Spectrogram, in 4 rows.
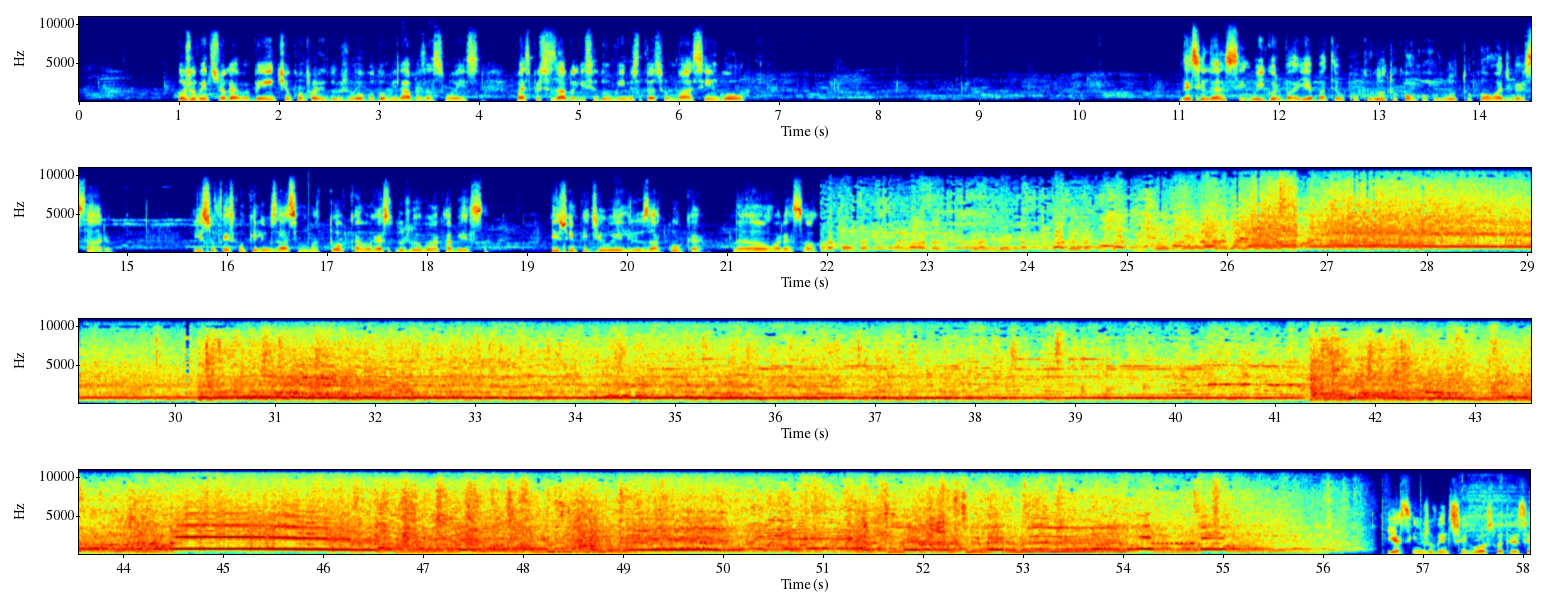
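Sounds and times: crowd cheering and shouting: 0.0 - 56.6.

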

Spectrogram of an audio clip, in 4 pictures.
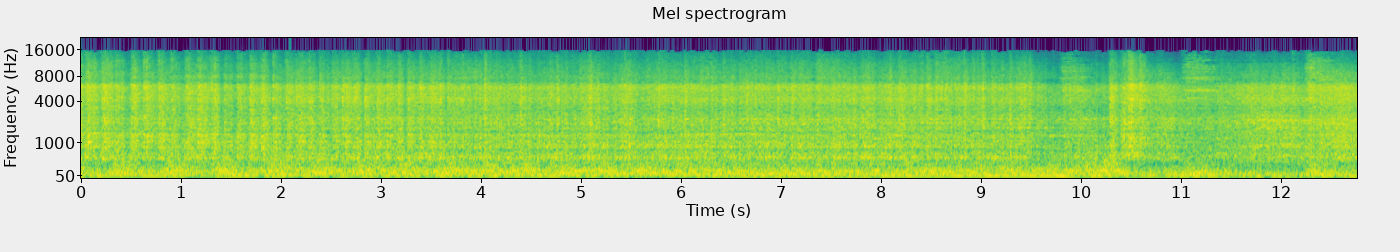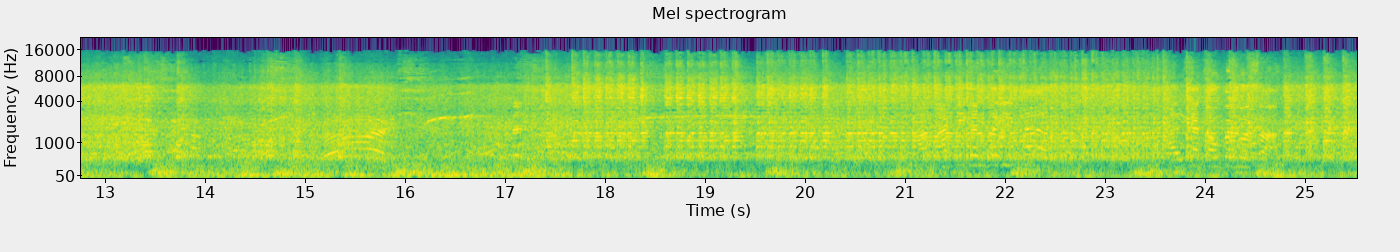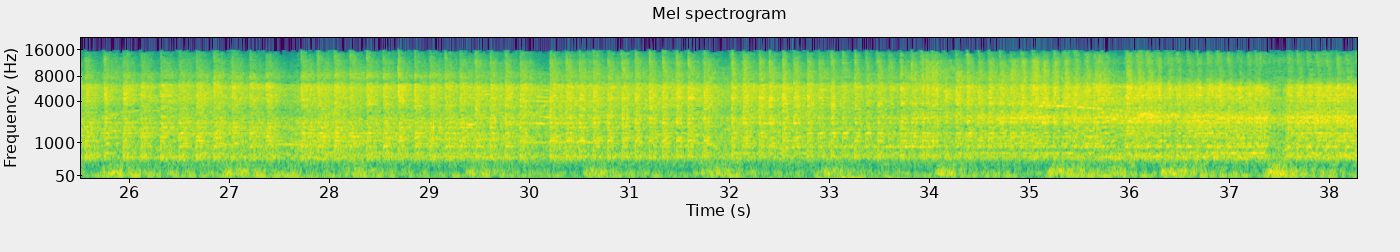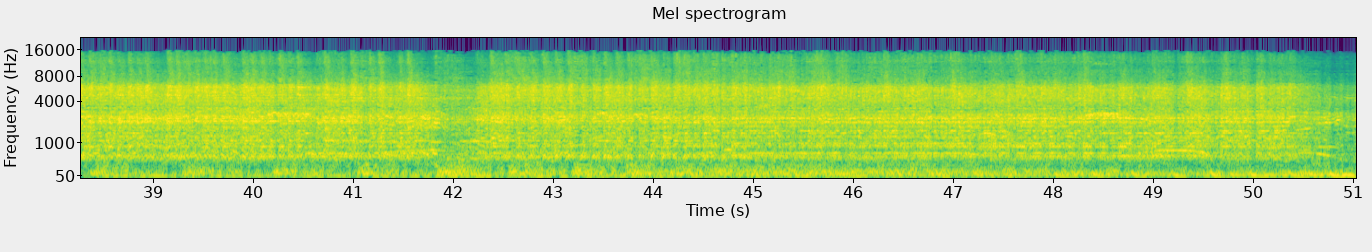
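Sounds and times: heavy drums beating: 0.0 - 51.0.

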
